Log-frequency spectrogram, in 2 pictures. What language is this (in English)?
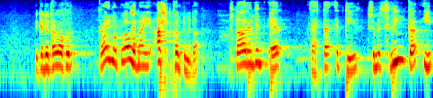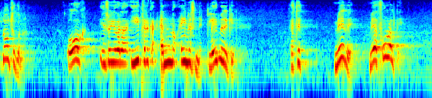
Icelandic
